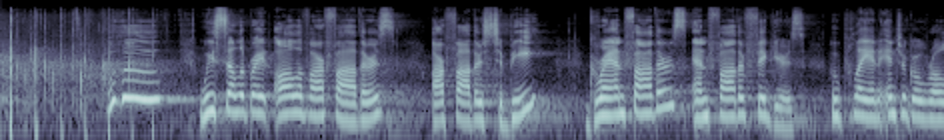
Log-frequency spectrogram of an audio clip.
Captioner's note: applause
